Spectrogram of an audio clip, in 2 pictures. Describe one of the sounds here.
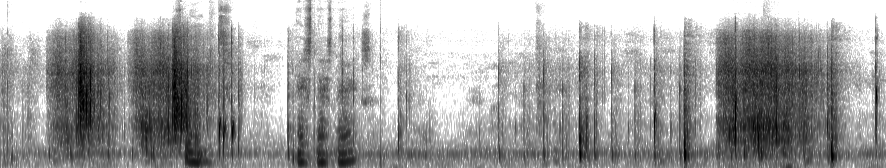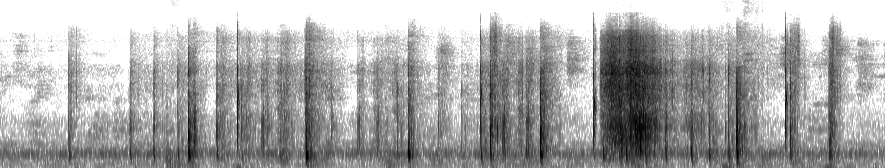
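A pickaxe chips and knocks at stone, with sharp repeated taps.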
